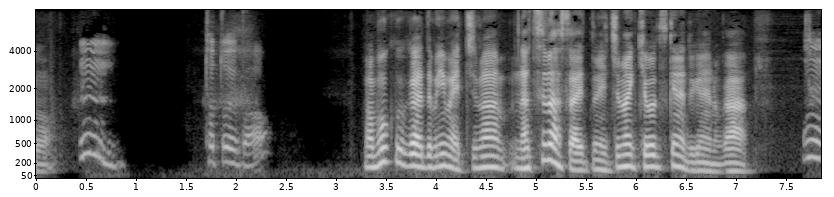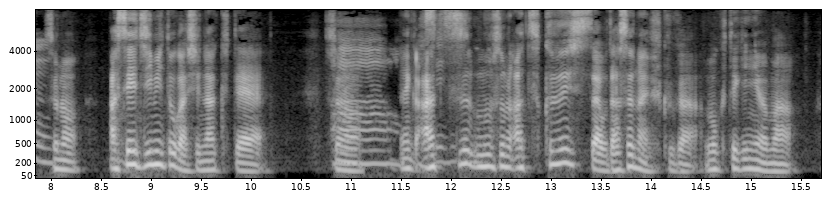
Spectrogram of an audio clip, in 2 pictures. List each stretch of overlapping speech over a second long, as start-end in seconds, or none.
10.8-12.4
